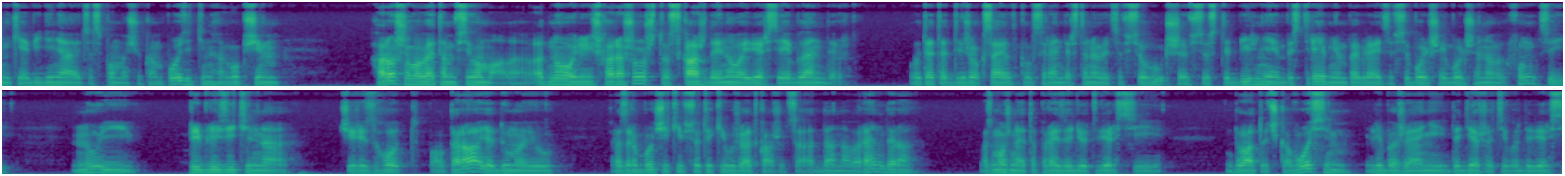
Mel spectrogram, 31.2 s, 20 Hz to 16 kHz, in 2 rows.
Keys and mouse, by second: 8.4 click, 10.0 middle drag, 20.9 click.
